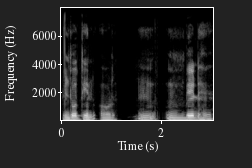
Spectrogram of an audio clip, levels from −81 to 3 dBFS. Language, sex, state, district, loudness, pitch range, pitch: Hindi, male, Bihar, Patna, -18 LUFS, 130-140 Hz, 135 Hz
